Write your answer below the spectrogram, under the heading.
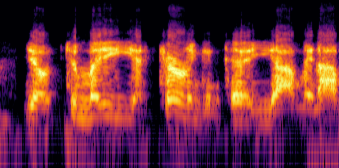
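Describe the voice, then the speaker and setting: This is a man speaking. He has a strong Southern US accent. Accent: strong rural Southern country. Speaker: death row inmate. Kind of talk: casual chat. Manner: halting, repeats words.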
